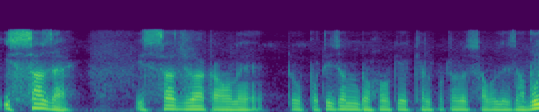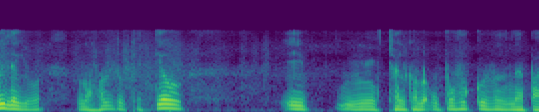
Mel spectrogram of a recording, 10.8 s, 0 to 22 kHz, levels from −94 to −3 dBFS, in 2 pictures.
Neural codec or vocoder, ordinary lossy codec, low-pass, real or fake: none; none; 7.2 kHz; real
